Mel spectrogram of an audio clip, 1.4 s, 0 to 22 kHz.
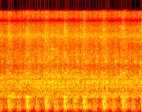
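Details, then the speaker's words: Briggs & Stratton 3.5 hp single, likely little-used, after carburettor clean, started with ether: quick even putter, no misses or knocks; smoked a bit at start-up, oil still clean, runs well. "smoked a bit when we fired up but like I said I still think it's a new motor is that the oil is still quite clean it's killing you still me sounds good"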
